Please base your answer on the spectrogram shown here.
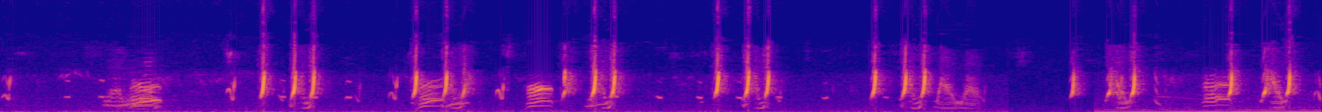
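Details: Quail calling in sharp, squeaky bursts, often in quick doublets and triplets, at an uneven pace with short pauses; a low steady hum runs underneath.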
